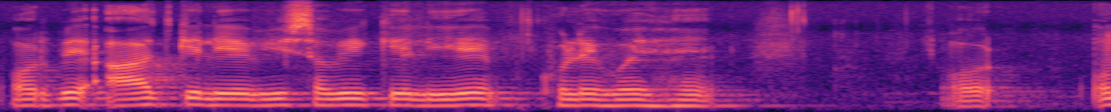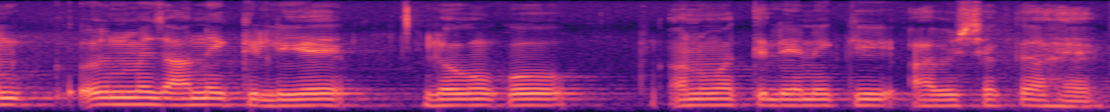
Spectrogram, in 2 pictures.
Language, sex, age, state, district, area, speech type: Hindi, male, 18-30, Rajasthan, Bharatpur, rural, spontaneous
